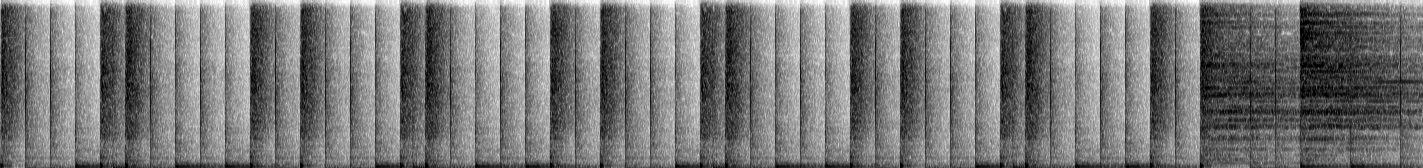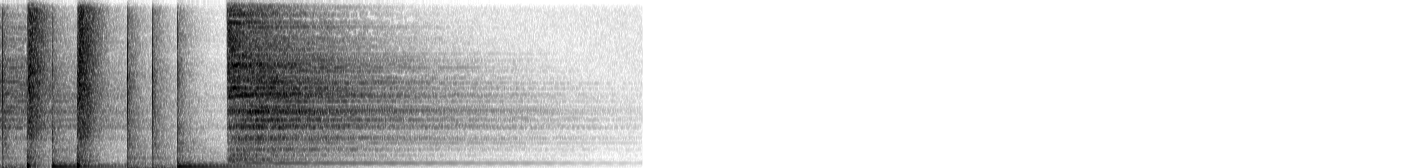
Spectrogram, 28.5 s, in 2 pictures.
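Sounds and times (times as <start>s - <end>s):
drums: 0.0s - 18.4s.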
